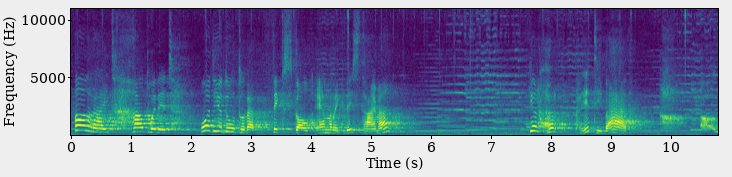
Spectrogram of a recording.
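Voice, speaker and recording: A woman's voice: high-pitched, lo-fi sound, full character voice. A woman voicing a spirited, youthful village dreamer in a video game, with an echoey, distant sound. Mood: fussing, caring, then playful. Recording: echoey, distant, long reverb.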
